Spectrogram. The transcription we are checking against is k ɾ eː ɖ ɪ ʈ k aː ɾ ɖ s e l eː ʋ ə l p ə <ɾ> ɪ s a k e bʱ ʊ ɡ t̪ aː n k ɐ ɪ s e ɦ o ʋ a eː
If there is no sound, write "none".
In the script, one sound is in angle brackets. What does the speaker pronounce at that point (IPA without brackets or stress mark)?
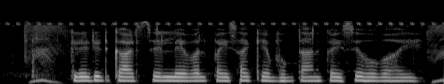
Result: none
